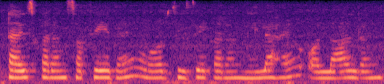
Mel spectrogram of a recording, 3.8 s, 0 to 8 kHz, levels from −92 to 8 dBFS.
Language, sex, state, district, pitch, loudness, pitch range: Hindi, female, Jharkhand, Sahebganj, 240 Hz, -17 LUFS, 235-245 Hz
